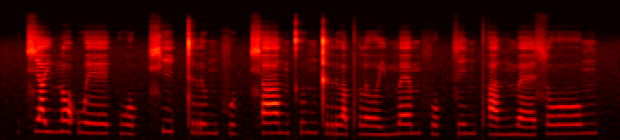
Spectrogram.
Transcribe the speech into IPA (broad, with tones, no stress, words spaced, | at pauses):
t͡ɕa˥˩jnɔ˥˩ʔweː˧ kwo˨˩k̚t͡ɕʰi˥˩ʔ trɯ˧ŋfɯ˨˩k̚ t͡ɕʰaː˥˩nkʰɯ˥˩ŋ trɯ˨˩a̯pʰlɤː˨˩j mɛː˦˥mfo˨˩k̚si˧n pʰa˩˦nmɛː˩˦soː˦˥ŋ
